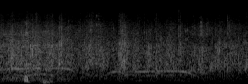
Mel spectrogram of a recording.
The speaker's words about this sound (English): Come on, I think we ought to clap our hands and say a good amen.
